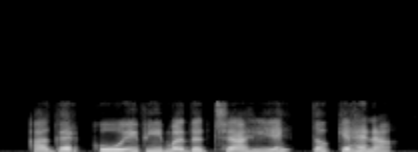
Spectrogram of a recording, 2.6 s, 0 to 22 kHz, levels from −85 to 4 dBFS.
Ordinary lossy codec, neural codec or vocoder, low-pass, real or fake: MP3, 96 kbps; codec, 16 kHz, 6 kbps, DAC; 7.2 kHz; fake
